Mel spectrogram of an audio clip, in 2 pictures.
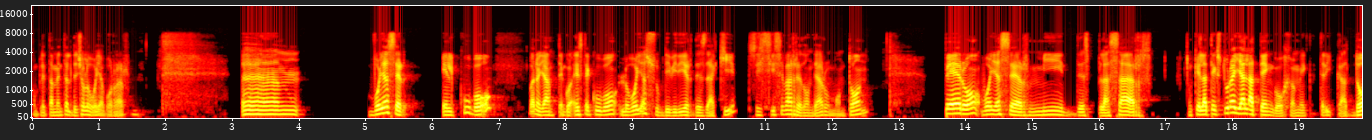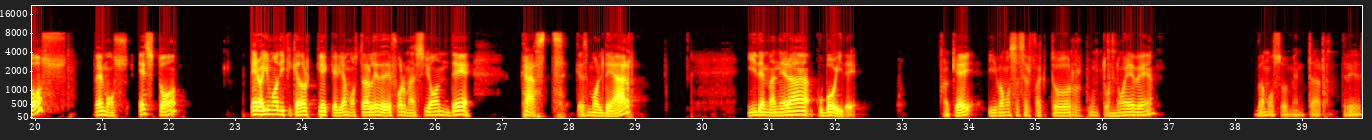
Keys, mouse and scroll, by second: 0.8 Delete, 1.9-3.5 right drag, 8.5-10.2 drag, 11.2-16.2 drag, 17.5-19.4 drag, 20.4 KP_Decimal, 21.1-23.9 middle drag, 23.9-29.4 drag, 30.8-33.4 drag, 34.4-36.7 drag, 38.7-39.9 drag.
